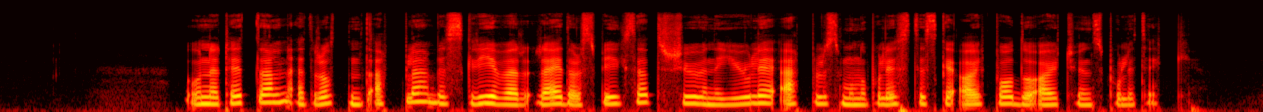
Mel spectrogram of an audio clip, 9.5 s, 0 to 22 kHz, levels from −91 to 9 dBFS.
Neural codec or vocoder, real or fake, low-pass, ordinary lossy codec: vocoder, 44.1 kHz, 128 mel bands every 512 samples, BigVGAN v2; fake; 14.4 kHz; none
